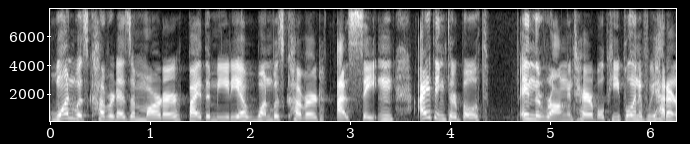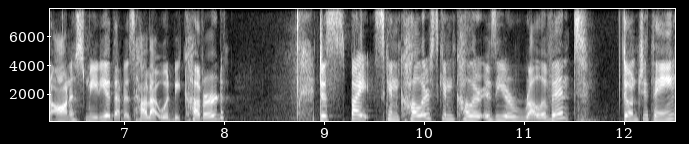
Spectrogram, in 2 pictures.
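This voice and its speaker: A woman with a fairly high pitch and an animated tone talks at a very fast pace in a very clean recording with a silent background. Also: ordinary pitch variation. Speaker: political commentator. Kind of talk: commentary monologue. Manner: stuttering.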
